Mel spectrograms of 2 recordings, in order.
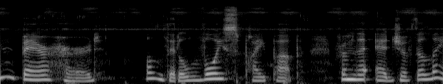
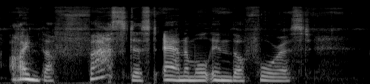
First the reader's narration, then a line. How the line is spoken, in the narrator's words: Bear was so impressed with how fast she could run, she ... roared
